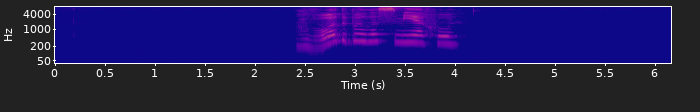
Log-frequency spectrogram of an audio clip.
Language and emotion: Russian, positive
